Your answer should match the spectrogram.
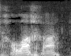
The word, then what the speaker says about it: halakha: So essentially, you'll hear this term halakha, or sometimes you might hear it pronounced as halacha, or in Jewish circles, it's the halacha.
